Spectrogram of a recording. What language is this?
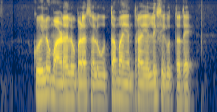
Kannada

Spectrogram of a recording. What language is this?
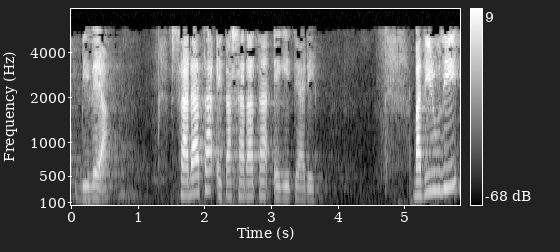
Basque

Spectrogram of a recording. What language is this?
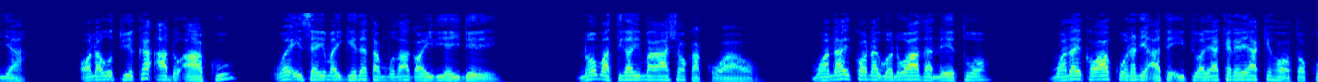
Kikuyu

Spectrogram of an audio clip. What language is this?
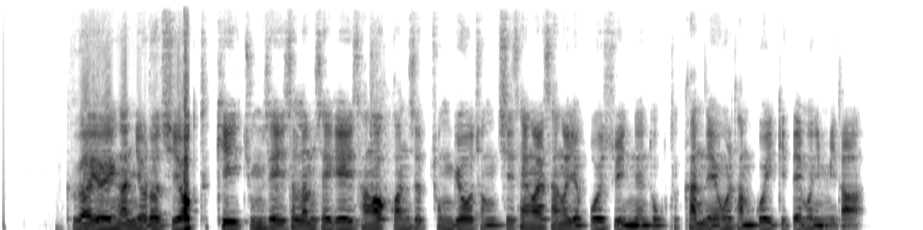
Korean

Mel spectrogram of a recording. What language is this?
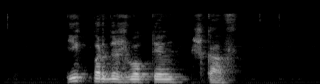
Mari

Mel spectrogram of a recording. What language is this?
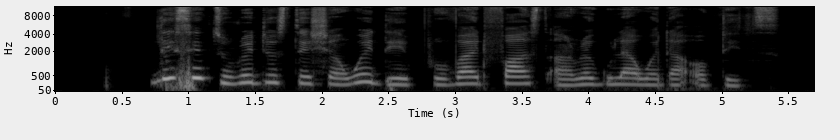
Nigerian Pidgin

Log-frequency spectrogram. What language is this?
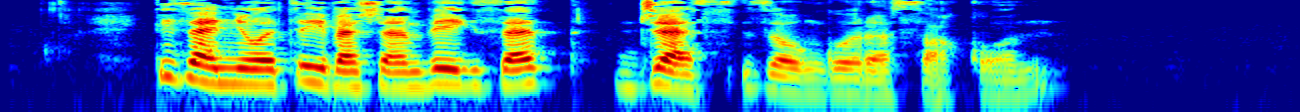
Hungarian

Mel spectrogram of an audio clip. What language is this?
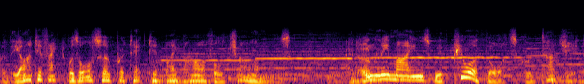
Finnish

